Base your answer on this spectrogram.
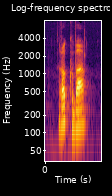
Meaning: knee
- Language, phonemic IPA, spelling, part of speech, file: Arabic, /ruk.ba/, ركبة, noun, Ar-ركبة.ogg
